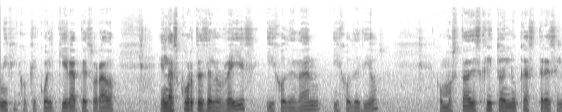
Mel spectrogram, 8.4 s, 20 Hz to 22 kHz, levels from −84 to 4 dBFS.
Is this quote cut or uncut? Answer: uncut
